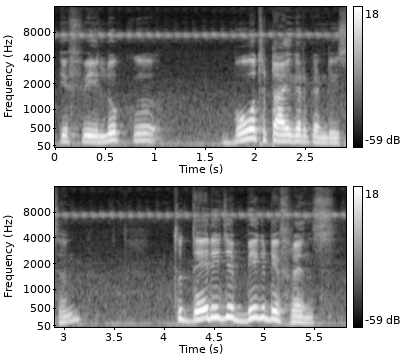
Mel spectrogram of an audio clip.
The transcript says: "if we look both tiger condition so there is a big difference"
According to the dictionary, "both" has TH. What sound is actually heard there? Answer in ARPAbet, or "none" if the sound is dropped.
T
